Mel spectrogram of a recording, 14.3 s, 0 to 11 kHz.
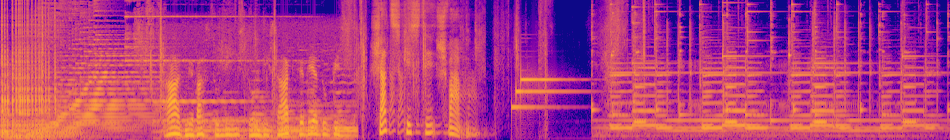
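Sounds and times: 
busy rhythmic tinkling melody with a low backing: 0:00.9 - 0:05.2, 0:07.8 - 0:14.2
bright bell ringing a rising series of clear tones: 0:01.8 - 0:05.0
speech: 0:02.5 - 0:07.3.

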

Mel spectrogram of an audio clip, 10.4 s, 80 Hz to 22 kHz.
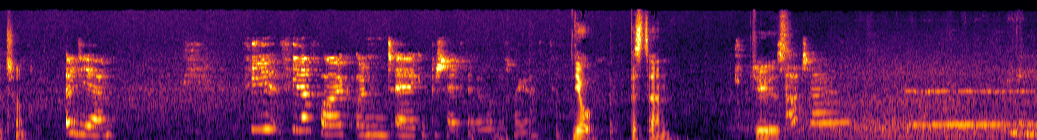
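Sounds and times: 
speech: 0:00.0 - 0:01.3, 0:01.9 - 0:06.8, 0:07.4 - 0:09.0
subway train rumbling in motion: 0:07.8 - 0:10.3
sustained whining tone of a subway train: 0:07.9 - 0:10.3.

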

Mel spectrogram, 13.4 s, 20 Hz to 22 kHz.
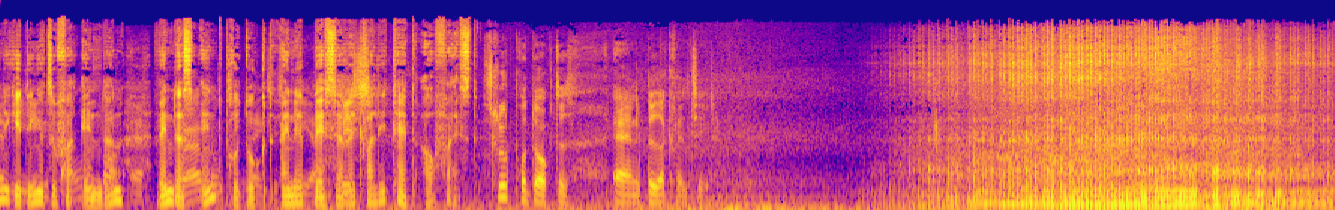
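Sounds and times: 
speech: 0:00.0 - 0:07.3
motorcycle arriving in a harbour: 0:05.1 - 0:13.3.

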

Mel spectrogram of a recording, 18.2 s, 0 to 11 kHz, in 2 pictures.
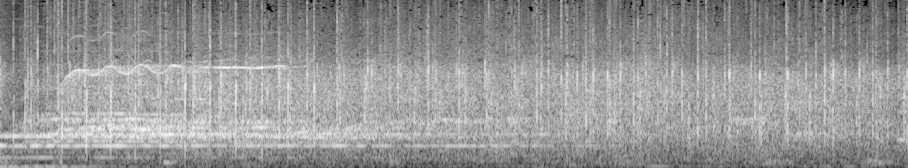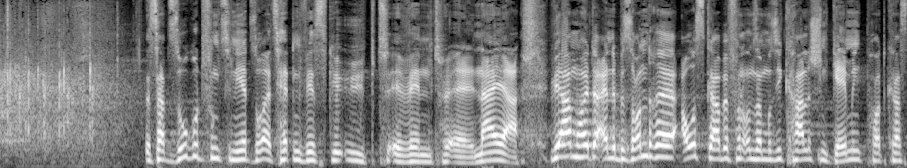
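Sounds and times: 
large live audience in a hall applauding and cheering: 0:00.0 - 0:10.6
shrill whistle: 0:00.2 - 0:04.1
speech: 0:10.6 - 0:18.1.

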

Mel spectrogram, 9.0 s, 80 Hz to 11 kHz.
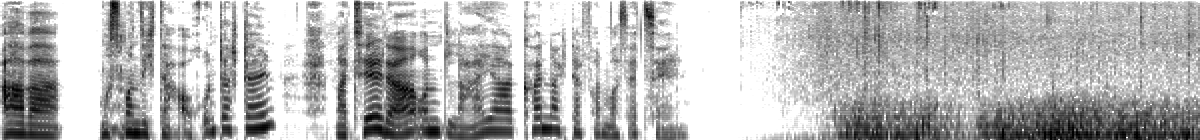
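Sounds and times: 
speech: 0:00.1 - 0:05.2, 0:06.2 - 0:06.6
steady rain: 0:05.8 - 0:08.9
deep rumble of thunder: 0:06.0 - 0:08.9.

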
